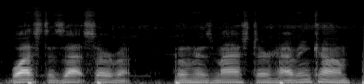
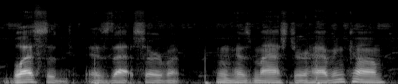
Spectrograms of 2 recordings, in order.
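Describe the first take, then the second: Both takes have the same delivery.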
